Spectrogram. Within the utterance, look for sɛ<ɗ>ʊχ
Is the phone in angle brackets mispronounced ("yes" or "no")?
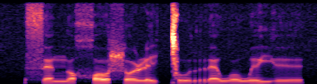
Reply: yes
